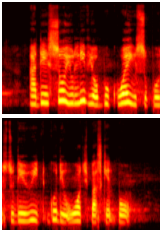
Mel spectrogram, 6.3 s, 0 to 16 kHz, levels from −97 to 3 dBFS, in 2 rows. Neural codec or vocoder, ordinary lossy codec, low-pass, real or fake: none; none; 14.4 kHz; real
